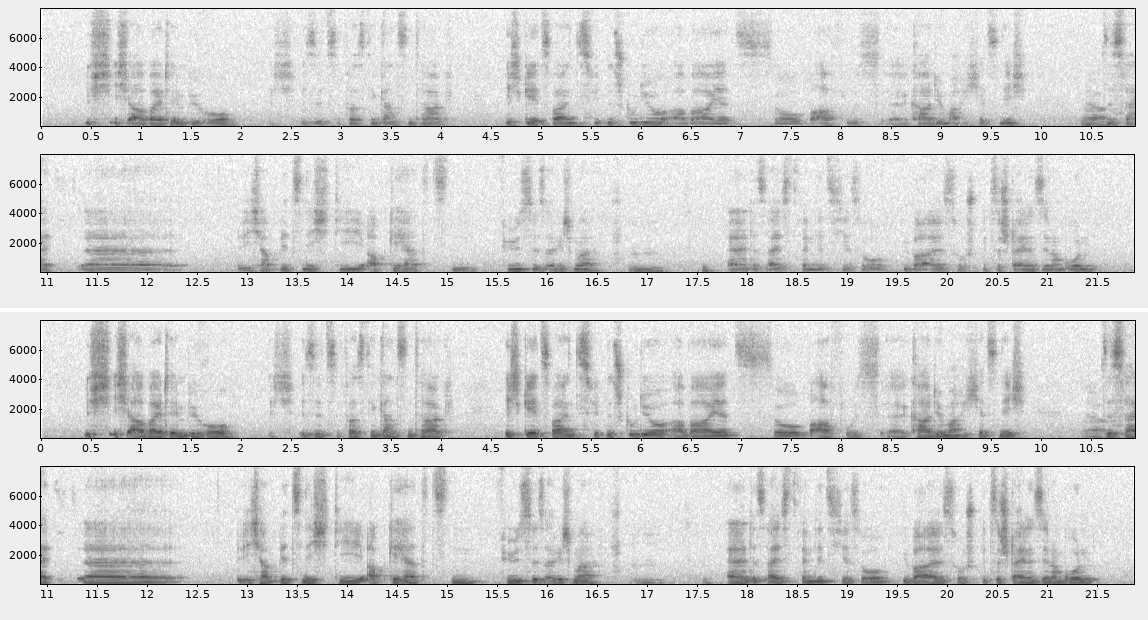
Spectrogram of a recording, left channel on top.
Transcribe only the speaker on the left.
Ja.
Mhm. <laughs>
